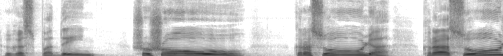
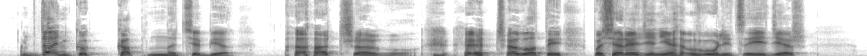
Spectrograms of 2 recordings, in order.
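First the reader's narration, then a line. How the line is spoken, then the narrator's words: Smiling. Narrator (Belarusian): усміхнуўся роўнымі зубамі Данька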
